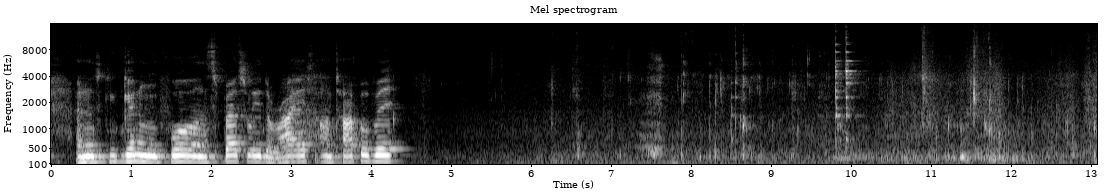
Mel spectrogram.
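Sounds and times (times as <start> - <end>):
chewing and biting: 5.5 - 9.8, 10.4 - 13.0.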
